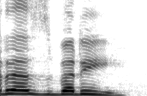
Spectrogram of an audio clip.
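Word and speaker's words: raspberry: का तरीका अटेम्प्ट है यह रास्पबेरी है तो इसको हम लिखते हैं रसबेरी रसबेरी यह है उस तरह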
